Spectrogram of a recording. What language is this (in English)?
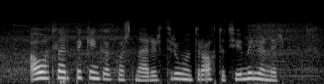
Icelandic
